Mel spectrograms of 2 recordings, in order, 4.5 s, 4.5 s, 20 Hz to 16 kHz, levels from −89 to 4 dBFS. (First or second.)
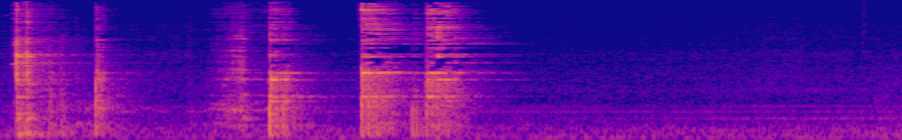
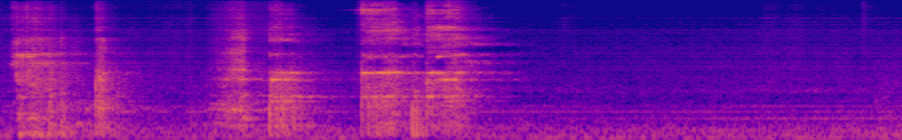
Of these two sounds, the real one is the first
